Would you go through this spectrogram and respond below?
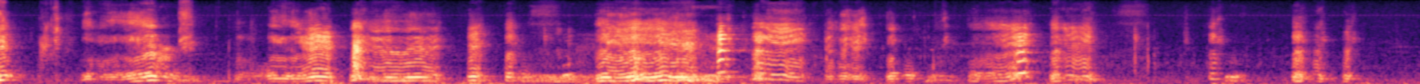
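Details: A Havanese dog whines and grumbles in wavering, talkative bursts, wanting another dog's bone.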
